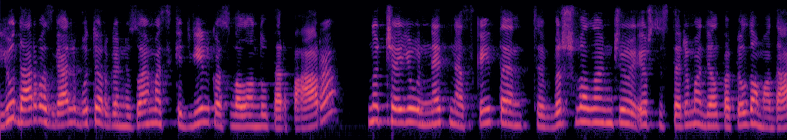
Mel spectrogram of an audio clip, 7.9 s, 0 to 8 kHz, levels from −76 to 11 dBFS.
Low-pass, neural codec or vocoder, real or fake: 7.2 kHz; none; real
